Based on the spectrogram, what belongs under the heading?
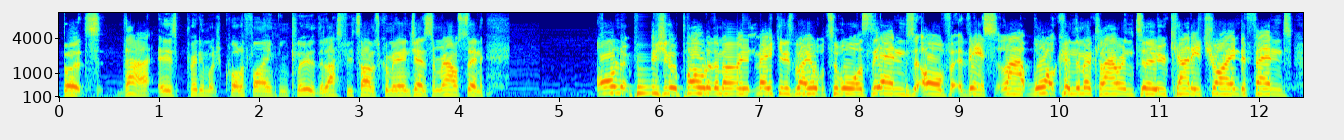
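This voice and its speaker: Bright, high-voiced male racing commentator. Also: fairly even intonation, moderate pace, soft background music. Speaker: race commentator. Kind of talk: live esports motor racing commentary.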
